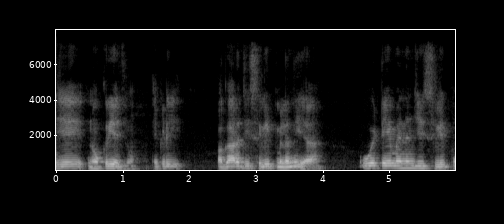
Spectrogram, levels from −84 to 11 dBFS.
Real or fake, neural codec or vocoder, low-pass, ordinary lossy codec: real; none; 7.2 kHz; none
